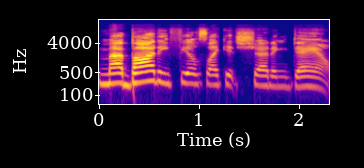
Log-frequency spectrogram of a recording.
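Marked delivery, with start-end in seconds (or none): none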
